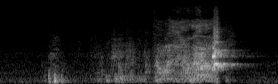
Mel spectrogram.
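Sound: dog barking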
